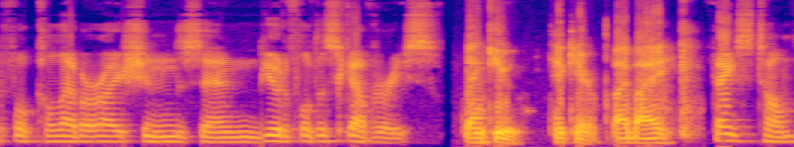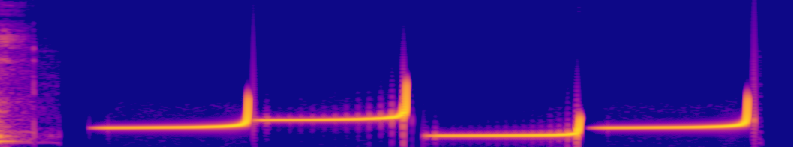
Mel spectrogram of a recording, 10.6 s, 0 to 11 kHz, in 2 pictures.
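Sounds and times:
speech: 0.0 - 5.4
gravitational wave chirp sonification electronic tones swooping upward: 6.0 - 10.4.

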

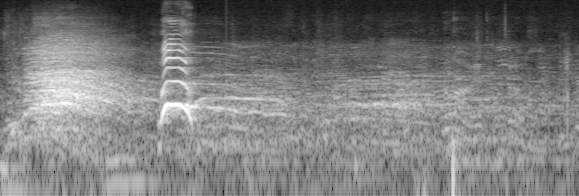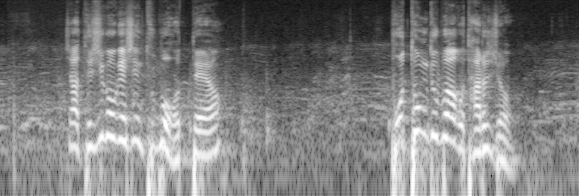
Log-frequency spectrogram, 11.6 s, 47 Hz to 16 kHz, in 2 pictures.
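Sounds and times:
audience cheering group shout at a public broadcast toast: 0.0 - 5.1
voices chattering: 0.0 - 11.5
speech: 6.5 - 8.1, 9.8 - 11.0.

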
